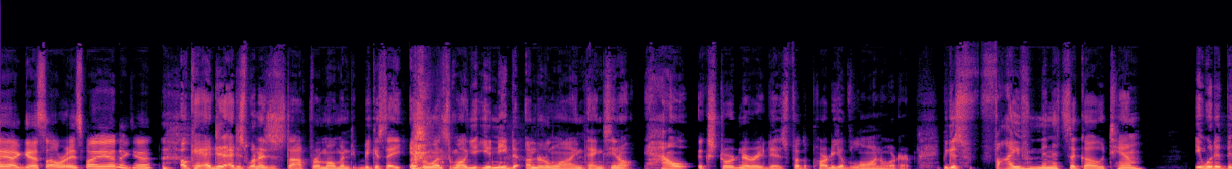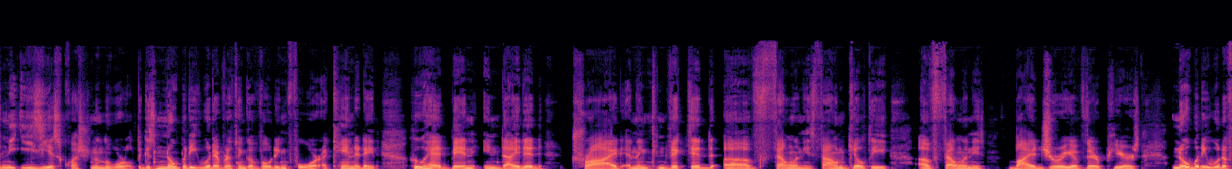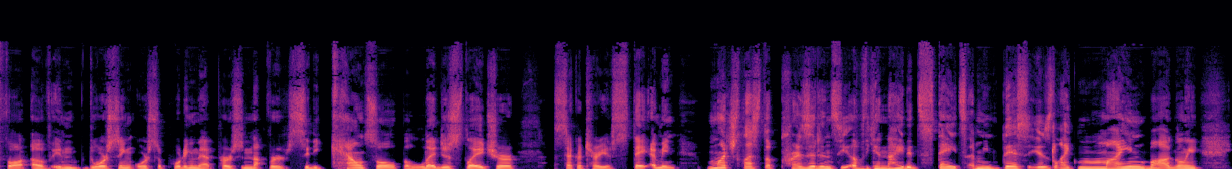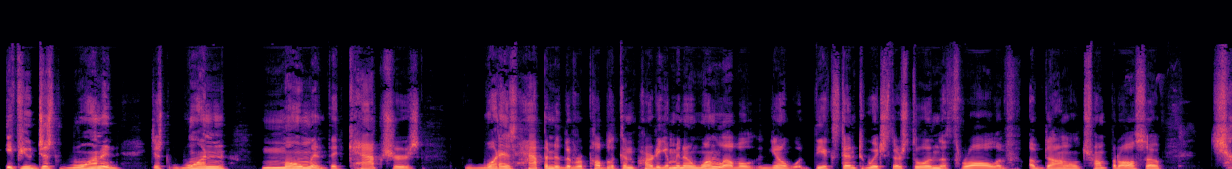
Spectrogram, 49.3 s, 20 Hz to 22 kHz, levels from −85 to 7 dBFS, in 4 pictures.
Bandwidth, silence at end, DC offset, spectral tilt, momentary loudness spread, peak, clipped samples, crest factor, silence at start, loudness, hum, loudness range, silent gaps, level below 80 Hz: 16.5 kHz; 0 s; under 0.1%; -5.5 dB/octave; 8 LU; 0 dBFS; under 0.1%; 16 dB; 0 s; -17 LUFS; none; 3 LU; none; -50 dBFS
